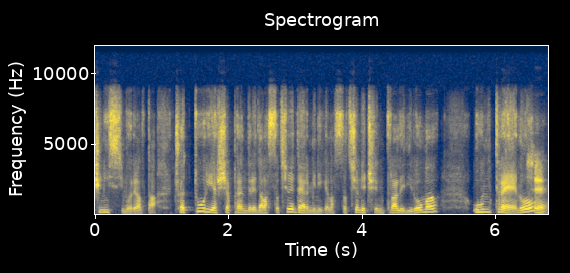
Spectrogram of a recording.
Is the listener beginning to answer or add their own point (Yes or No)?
No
